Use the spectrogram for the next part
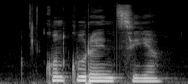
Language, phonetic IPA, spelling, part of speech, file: Ukrainian, [kɔnkʊˈrɛnʲt͡sʲijɐ], конкуренція, noun, Uk-конкуренція.ogg
- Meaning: 1. competition (action of competing) 2. rivalry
